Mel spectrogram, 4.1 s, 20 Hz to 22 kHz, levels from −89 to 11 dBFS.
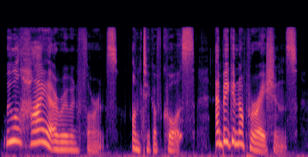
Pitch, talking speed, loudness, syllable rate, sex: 220 Hz, 205 wpm, -19 LUFS, 5.5 syllables/s, female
